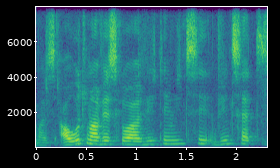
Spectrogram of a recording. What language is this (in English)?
Portuguese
